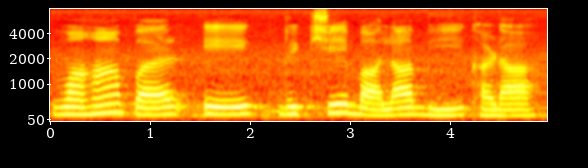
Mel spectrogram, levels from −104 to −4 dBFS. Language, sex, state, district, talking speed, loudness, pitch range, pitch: Hindi, male, Punjab, Fazilka, 85 wpm, -16 LUFS, 170-200 Hz, 190 Hz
